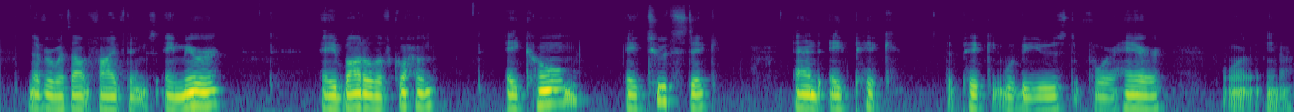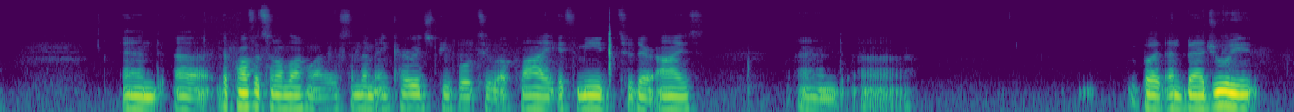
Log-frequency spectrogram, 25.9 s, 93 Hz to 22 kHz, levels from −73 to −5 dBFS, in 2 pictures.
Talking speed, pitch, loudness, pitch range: 110 wpm, 105 Hz, -22 LUFS, 90-110 Hz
